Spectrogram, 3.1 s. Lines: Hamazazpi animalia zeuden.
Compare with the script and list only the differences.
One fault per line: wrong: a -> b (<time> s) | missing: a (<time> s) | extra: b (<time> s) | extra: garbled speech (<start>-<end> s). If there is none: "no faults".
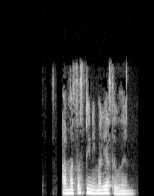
no faults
